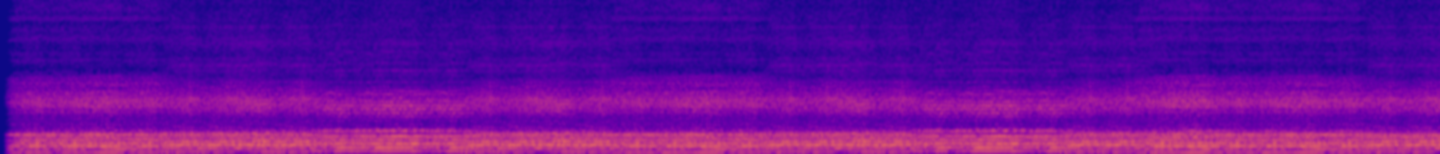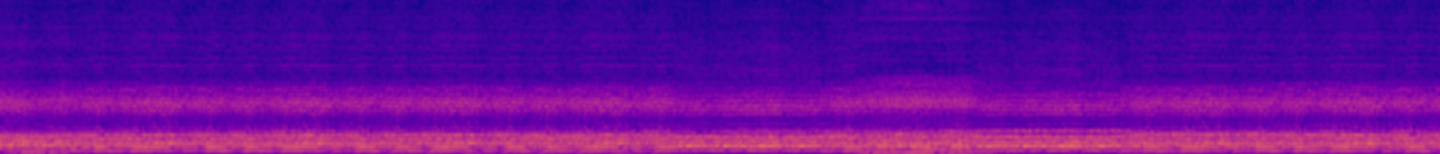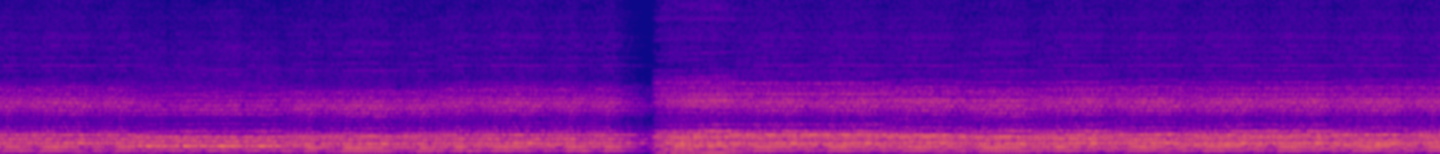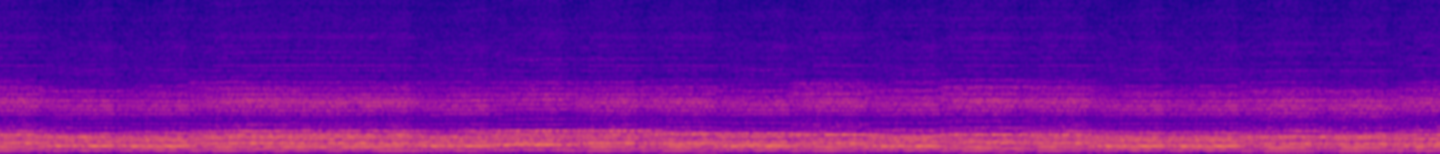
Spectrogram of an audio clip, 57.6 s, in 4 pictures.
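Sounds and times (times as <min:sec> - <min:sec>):
tenor singing: 0:00.1 - 0:57.6.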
